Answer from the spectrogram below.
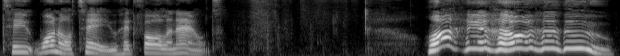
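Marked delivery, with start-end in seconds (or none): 4.2-6.1 high, loud garbled cries without teeth; toothless shout. A narrator's reading.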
